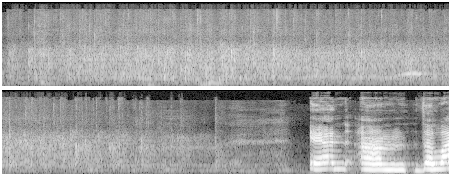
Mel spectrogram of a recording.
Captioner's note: applause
